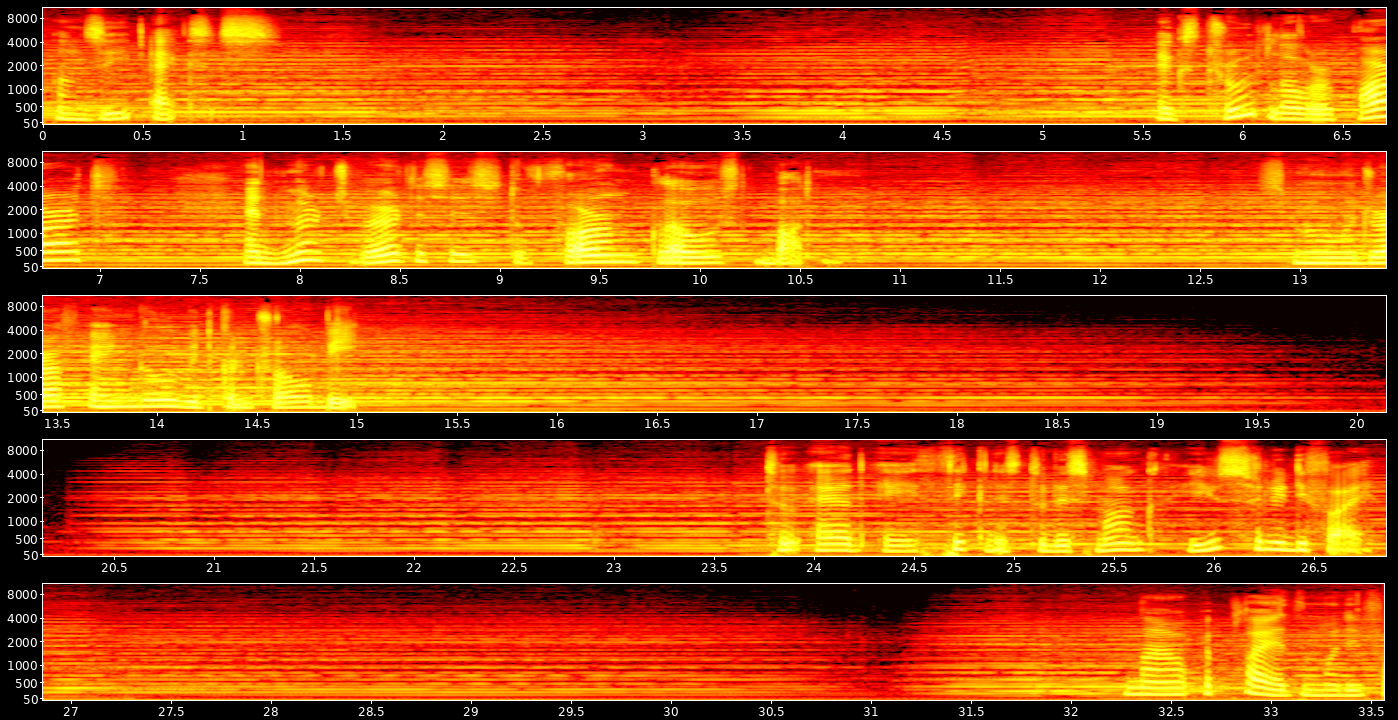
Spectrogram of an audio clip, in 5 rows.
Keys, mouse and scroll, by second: 0.1 s, 6.4 alt+m, 7.2 t, 7.7 alt+m, 9.0 g, 10.6-11.8 drag, 11.8-13.0 typing, 12.8 ctrl+n, 13.3-14.4 right drag, 13.8 ctrl+b, 15.9 ctrl+Tab, 16.2 a, 16.3 c, 16.8 w, 17.5 Tab, 17.8 Tab, 17.9 a, 18.2 right click, 18.4 g, 18.9 Tab, 19.2 z, 19.6 ctrl+1, 20.4 Tab, 20.8 KP_1, 21.3 ctrl+r, 24.2 Tab, 25.8-27.2 drag, 27.2 middle click, 28.1-29.8 drag, 30.0 Tab, 30.7 ctrl+r, 31.4 Tab, 32.7 Tab, 33.4 z.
